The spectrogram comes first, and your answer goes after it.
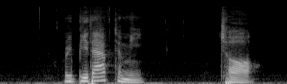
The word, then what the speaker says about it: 저: This Korean sentence, 저는 학생이에요, is what you're going to learn in this lecture. First, let's take a look at the words of the sentence. This character means I, and it's pronounced 저.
